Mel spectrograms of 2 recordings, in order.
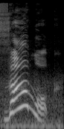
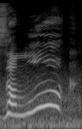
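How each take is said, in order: First: The stress is on the first syllable. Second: The stress is on the second syllable. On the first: It means a castle, a building. "то маємо на увазі, що це будинок" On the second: It means a lock that closes with a key. "то це ми маємо на увазі те, що закривається на ключ"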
